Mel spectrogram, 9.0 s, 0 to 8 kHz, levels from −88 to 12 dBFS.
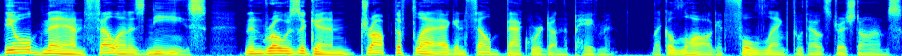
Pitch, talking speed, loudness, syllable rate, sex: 110 Hz, 185 wpm, -19 LUFS, 4.3 syllables/s, male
